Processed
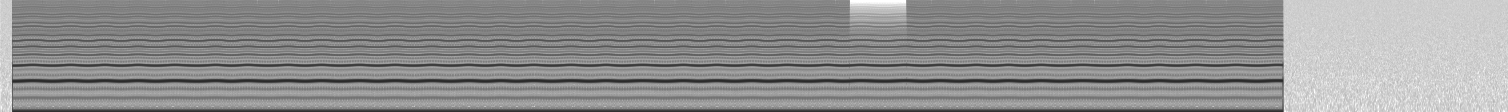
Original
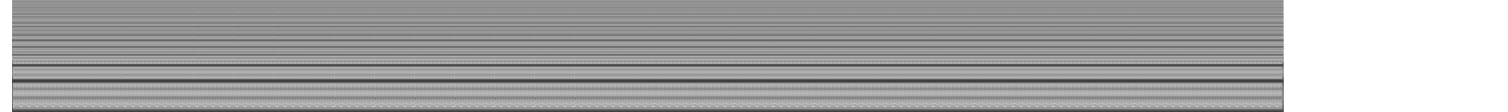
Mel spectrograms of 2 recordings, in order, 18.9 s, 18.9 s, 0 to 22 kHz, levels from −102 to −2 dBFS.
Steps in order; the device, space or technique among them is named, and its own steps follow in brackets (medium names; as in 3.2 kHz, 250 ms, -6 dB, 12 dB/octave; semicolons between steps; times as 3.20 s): noise-reduction cassette on a plain deck (tape noise reduction on one side only encoder only; wow and flutter 25 cents; white noise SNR 42 dB); 10.61–11.33 s: low-pass 6.7 kHz 12 dB/octave; trim +6.5 dB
